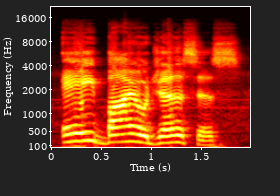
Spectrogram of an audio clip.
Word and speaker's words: abiogenesis: no anybody else yeah mark you're all mispronouncing it it's a biogenesis and it means it's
